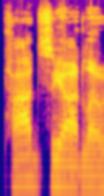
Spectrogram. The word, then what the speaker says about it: Podsiadlo: Podiadlo is the way we pronounce it now. Four easy syllables and it's it's on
